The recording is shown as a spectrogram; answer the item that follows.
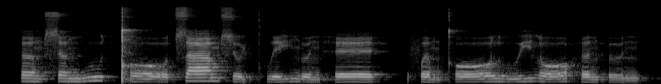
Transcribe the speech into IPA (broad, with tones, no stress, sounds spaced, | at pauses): ɐ˨˩ m s ɐ˨ ŋ w uː˥ t̚ kʰ ɔː˨˩ t͡s aː˥ m s ɵ˨˩ ɥ kʷʰ e˨˥ j ŋ ɵ˨ n h ɛː˧ k̚ | f ɐ˨˩ m kʰ ɔː˨˥ l uː˨˥ j l ɔː˨˥ h ɐ˨ n h ɵ˨˩ n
